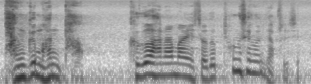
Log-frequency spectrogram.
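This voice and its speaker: A man's voice: high-pitched, fast talker, slight background noise. A middle-aged man from Chungcheong preaching a revival sermon in a church, joking and teasing members of the congregation by name. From Chungcheong, Korea. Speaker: pastor. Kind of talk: revival sermon with humorous anecdotes. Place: church sanctuary.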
